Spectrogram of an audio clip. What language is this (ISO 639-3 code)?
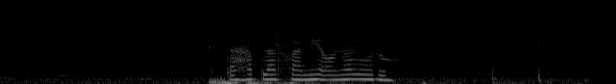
jav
